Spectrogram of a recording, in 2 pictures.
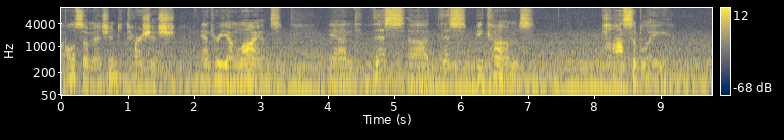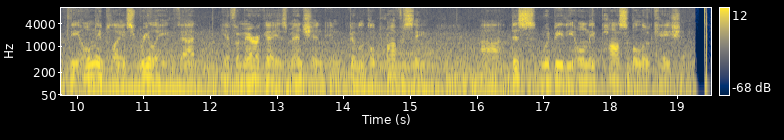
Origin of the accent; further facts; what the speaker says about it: United States; I'm an extremely thankful American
